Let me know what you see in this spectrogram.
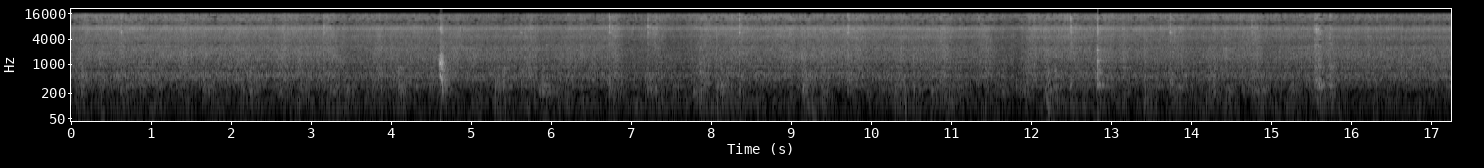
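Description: Thankuni leaves, diced potato and brinjal sizzling in oil in a kadai while a spatula stirs them, with a steady frying hiss. A few sharp clicks of the spatula against the pan stand out.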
